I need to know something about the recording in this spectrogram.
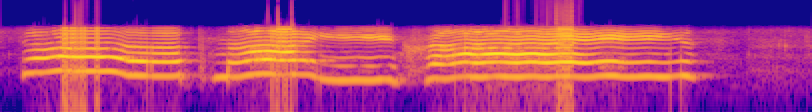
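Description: A young woman singing a ballad solo: three phrases, the last a long held note, then a short pause for breath near the end.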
